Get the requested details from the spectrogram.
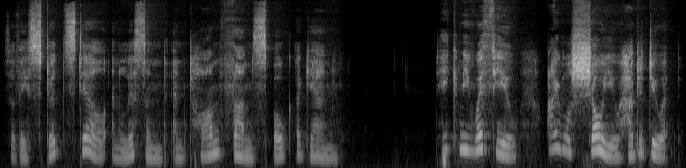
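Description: A somewhat breathy woman speaks at a very slow pace, her pitch swinging very widely. The recording is very clean, with a silent background. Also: medium pitch for a woman. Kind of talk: read fairy tale. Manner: soft-spoken.

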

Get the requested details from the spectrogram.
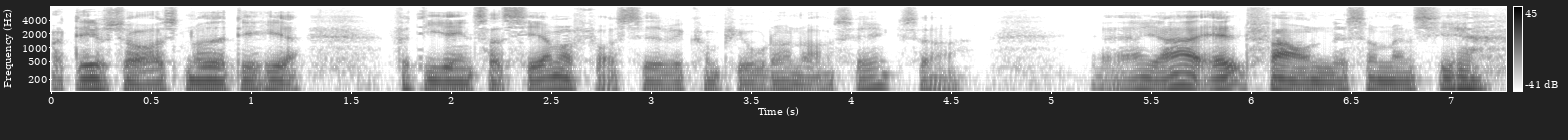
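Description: With a very deep, low pitch and a dark, mellow tone, a man speaks somewhat breathily at a fairly quick pace, his intonation fairly even. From Copenhagen, Denmark (Sydhavnen). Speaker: artist and graphic designer. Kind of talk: interview. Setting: home studio. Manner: halting, many fillers and repeats.

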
